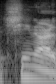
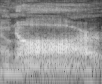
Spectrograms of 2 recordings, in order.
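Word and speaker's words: Cynar: The Chinar though had an interesting bottle.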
